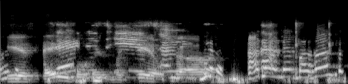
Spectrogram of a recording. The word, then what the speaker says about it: Isabel: We've been listening to and learning from Isabel. Is that right? Or is able.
